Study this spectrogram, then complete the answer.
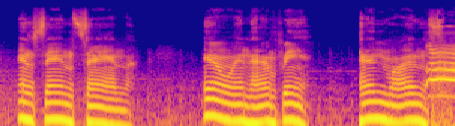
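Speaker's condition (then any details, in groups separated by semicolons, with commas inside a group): ALS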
